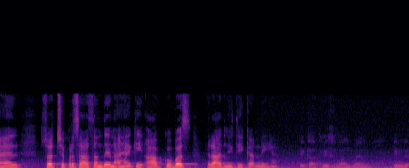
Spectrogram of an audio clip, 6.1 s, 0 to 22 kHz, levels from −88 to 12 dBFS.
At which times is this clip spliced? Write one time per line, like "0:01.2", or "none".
none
